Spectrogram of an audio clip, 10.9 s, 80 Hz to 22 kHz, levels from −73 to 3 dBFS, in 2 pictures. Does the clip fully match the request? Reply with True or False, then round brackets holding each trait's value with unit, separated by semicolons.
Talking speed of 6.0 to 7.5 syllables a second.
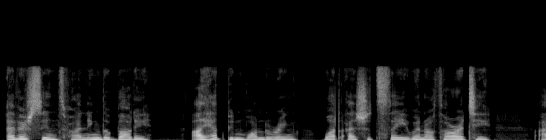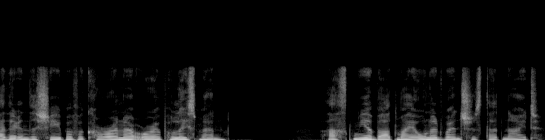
True (6.2 syllables/s)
